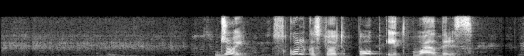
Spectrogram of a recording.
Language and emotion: Russian, neutral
